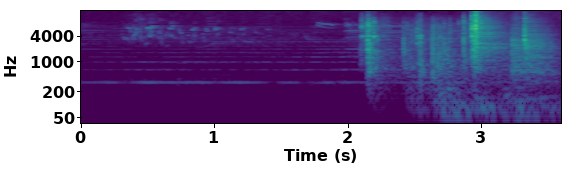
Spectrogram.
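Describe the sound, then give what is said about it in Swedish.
Heavy gate of an old Gothic stone building being opened: a soft sustained tone gives way to a sudden loud thunk, followed by rough scraping and knocking as the gate moves. “Den tunga porten öppnas och jag välkomnas in i byggnaden.”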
